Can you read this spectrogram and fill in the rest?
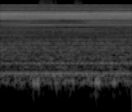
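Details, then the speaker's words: Chinese full-bridge amplifier driven to clip point on both channels with no load connected: steady airy whoosh with a faint constant tone from its small cooling fan; normal fan operation. "we're able to go all the way up to clip point on both of these channels the fan comes on which is normal"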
